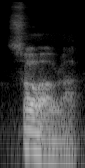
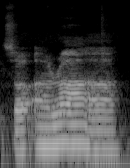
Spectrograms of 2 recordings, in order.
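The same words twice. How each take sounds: First: The stress is on the first syllable. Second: The stress is on the second syllable. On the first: The speaker calls it wrong. "on the first, on the third to last syllable" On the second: The speaker calls it right. "I think it should be soara"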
